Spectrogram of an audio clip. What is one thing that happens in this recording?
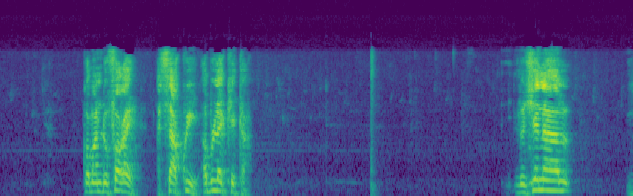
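A middle-aged man speaks emphatically and close to a microphone, with pauses.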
